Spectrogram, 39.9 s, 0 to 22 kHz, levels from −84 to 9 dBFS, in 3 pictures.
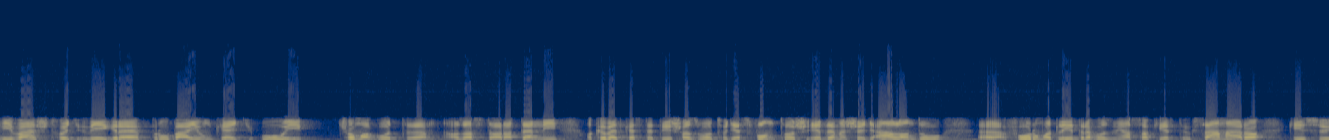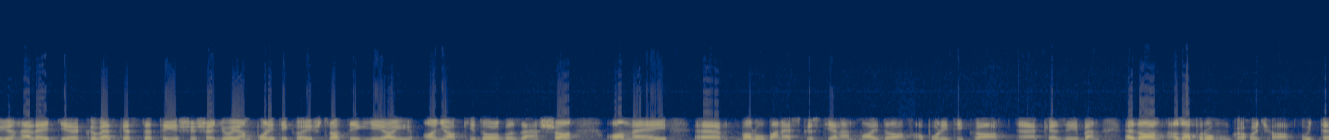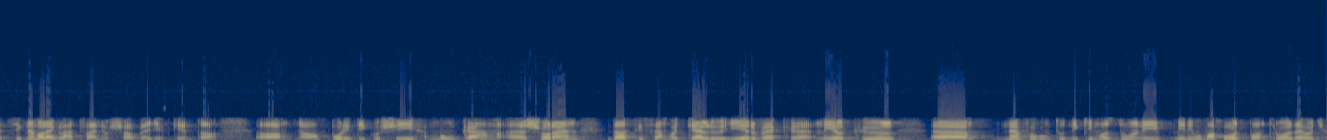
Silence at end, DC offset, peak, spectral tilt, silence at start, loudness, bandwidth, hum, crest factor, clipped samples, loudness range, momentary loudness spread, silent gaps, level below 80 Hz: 0 s; under 0.1%; -10 dBFS; -3 dB/octave; 0 s; -26 LUFS; 13 kHz; none; 16 dB; under 0.1%; 3 LU; 8 LU; none; -58 dBFS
